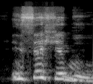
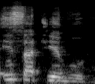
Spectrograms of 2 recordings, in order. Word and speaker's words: insatiable: Then insatiable. We say insatiable. It is insatiable. Yeah. If you if you don't know how to pronounce it correctly, you will keep saying insatiable because satisfy, insatiable. So but it's you're insatiable, you know.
